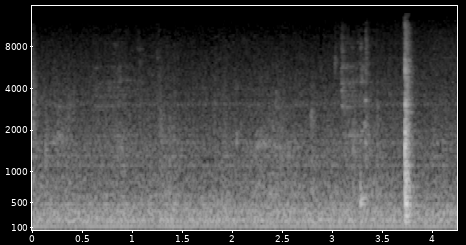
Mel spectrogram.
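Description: Steady low hum of room background, with a faint click and then a single sharp click near the end.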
